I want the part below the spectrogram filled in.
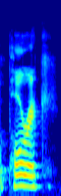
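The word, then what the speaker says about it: Pádraig: like obviously the English version of poric so poric is the Irish for the name Patrick and poric is spelled p a father d r a i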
